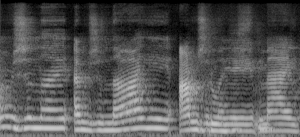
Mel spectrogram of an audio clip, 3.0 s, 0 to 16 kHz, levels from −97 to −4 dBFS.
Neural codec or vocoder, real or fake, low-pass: autoencoder, 48 kHz, 128 numbers a frame, DAC-VAE, trained on Japanese speech; fake; 14.4 kHz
